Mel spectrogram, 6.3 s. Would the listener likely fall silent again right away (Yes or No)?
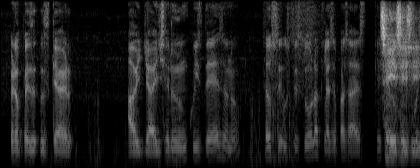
No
